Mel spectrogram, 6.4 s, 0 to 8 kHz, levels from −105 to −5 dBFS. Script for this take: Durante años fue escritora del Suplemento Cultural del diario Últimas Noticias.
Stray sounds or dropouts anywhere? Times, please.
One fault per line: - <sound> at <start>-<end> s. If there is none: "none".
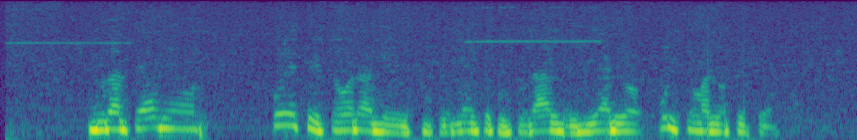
none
